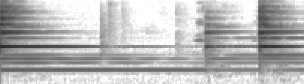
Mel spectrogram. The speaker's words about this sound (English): winds up one more day on the shark bus, he rings the bell that announces the closing of the museum.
